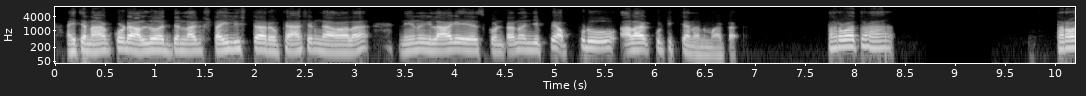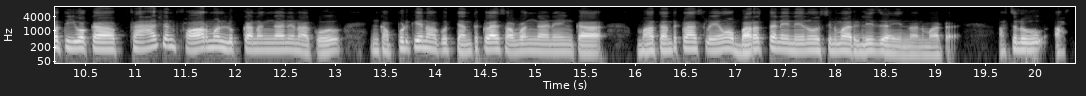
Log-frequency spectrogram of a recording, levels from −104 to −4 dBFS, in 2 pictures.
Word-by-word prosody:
అయితే 140 - +1
నాకు 145 +2 +3
కూడా 160 -2 +7
అల్లు 150 +3 +3
అర్జున్‌లాగా 140 0 -1
స్టైలిష్ 165 +4 0
స్టార్ 155 -4 +5 0.2
ఫ్యాషన్ 150 +2 0
కావాలా. 125 +1 +3 0.4
నేను 145 +3 -4
ఇలాగే 145 +2 +4
యేసుకుంటాను 135 0 -3
అని 150 0 -6
జెప్పి, 155 +6 -7
అప్పుడూ 185 -4 -3 0.3
అలా 155 - +8 0.2
కుట్టించాను 150 -9 -6
అనమాట. 95 -1 -11 1.0
తర్వాత 205 +3 +3 1.9
తర్వాత 185 +2 +4
ఈ - - -2
యొక్క 175 -1 +1 0.4
ఫ్యాషన్ 200 +6 -2
ఫార్మల్‌ 180 +4 +3
లుక్ 160 0 -4
అనంగానే, 155 0 -3
నాకు 120 0 -3 0.5
ఇంక 145 - -10
అప్పడుకే 175 +8 -2
నాకు 155 -2 -4
10థ్ 130 +1 -3
క్లాస్ 160 0 +5
అవ్వంగానే 135 0 -3
ఇంకా, 120 -1 +2 0.6
మా 140 - +2
10థ్ 150 +3 -1
క్లాస్‌లో 165 -3 0
ఏమో 170 - +1
'భరత్ 160 +7 +3
అనే 160 -2 -3
నేను' 145 +1 -2
సినిమా 145 0 0
రిలీజ్ 140 +2 -4
అయిందన్నమాట. 105 -2 -7 0.6
అసలు 155 +3 -1 0.3
ఆ - - -16
150 Hz, 135 wpm, -23 LUFS, 135-165 Hz, 1.9 s, అలా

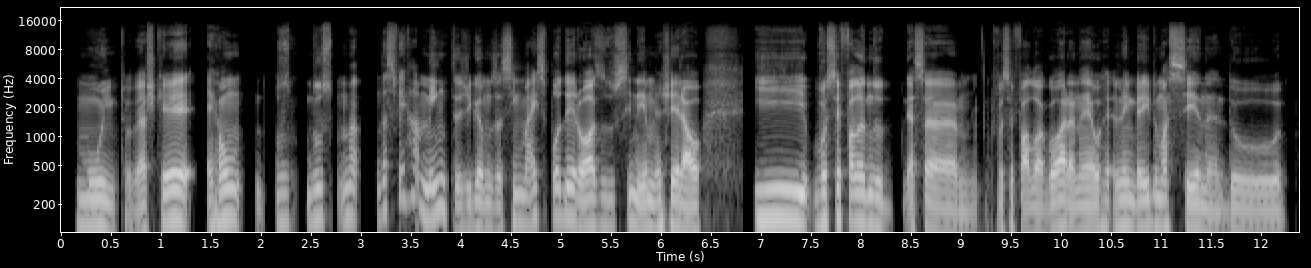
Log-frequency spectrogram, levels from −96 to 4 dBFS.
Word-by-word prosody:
Muito. 110 -3 -1
Eu - - +2
acho 100 - -2
que 140 +10 +5
é 110 - -1
é 125 - 0
um 140 +1 +3 0.4
dos 130 0 -7
dos 140 +4 -4
ma 150 0 -4 0.2
das 175 0 -7
ferramentas, 175 - -3
digamos 100 0 -2
assim, 95 +7 -4
mais 140 +4 -2
poderosas 115 -7 +2
do 110 - -8
cinema, 110 -3 0
em - - 0
geral. 100 -5 +4 0.5
E, 140 -1 +3
você 135 +4 +1
falando 125 -6 +2
dessa 105 +1 -2 0.6
que - - -29
você - - -6
falou 95 0 +1
agora, 105 +4 +3
né, 95 +1 +1
eu 95 - +2
re 110 +2 -4
lembrei 110 0 +1
de 115 - -5
uma 115 0 0
cena 95 -6 0
do 85 -2 -3
115 Hz, 175 wpm, -23 LUFS, 100-140 Hz, 0.6 s, que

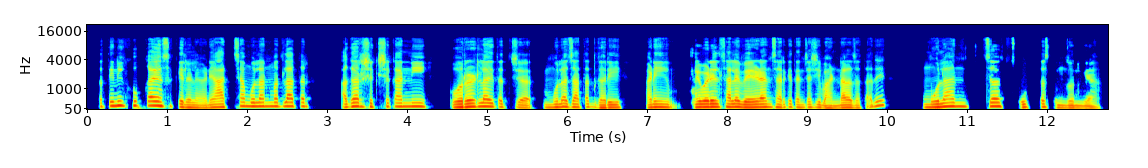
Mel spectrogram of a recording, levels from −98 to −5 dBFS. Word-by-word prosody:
तर 160 - -6
तिने 195 +2 +3
खूप 205 - -3
काही 205 0 +4
असं 180 -2 -3
केलेलं 120 -4 0
आहे. 110 - -3
आणि 115 +3 -2
आजच्या 135 +7 -1
मुलांमधला 175 0 +1
तर 175 - -2 0.5
अगर, 170 +6 +2
शिक्षकांनी 160 +3 -1 0.3
ओरडलय 150 +5 +4
त - - -2 0.2
च 110 -3 -1 0.2
मुलं 130 +5 0
जातात 140 0 -2
घरी 120 +1 +1 0.3
आणि 135 +2 +2 0.4
आई-वडील 140 +2 +6
साले 145 0 +4
वेड्यासारखे 130 +1 +3
त्यांच्याशी 125 0 -4
भांडायला 100 +3 0
जातात. 105 -1 -6
अरे 205 +4 -1 0.6
मुलांचं 165 +4 +2 0.2
चूक 130 +1 -4
तर 145 - 0
समजून 105 -6 -4
घ्या. 90 -2 -4
140 Hz, 150 wpm, -25 LUFS, 125-165 Hz, 0.6 s, आई-वडील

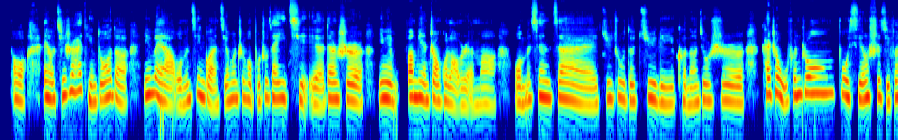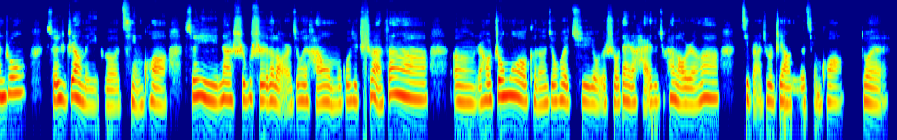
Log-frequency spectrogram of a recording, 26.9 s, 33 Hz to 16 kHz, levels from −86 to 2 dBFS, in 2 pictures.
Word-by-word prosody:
哦， 200 -3 0 0.3
哎 225 - +3
哟， 210 -1 +4
其 240 +3 0
实 295 +3 +2
还 305 +2 +2
挺 190 -9 -2
多 215 +5 +1
的。 185 -7 -1 0.2
因 250 +1 +3
为 230 -6 +2
啊， 170 -3 +2
我 160 +1 -3
们 185 +4 -3
尽 235 0 +1
管 160 -6 0
结 180 +2 -5
婚 215 +1 0
之 220 0 -3
后 200 -2 -1
不 190 - -5
住 225 - -3
在 215 -1 +1
一 215 0 +2
起， 195 -1 -2 0.3
但 210 -1 +3
是 190 -4 +3 0.2
因 215 +1 +4
为 195 -4 +1
方 230 0 +6
便 205 -3 +3
照 195 -2 +2
顾 195 0 -2
老 170 -3 -2
人 160 -1 -5
嘛， 165 -1 -7 0.2
我 175 - -1
们 195 +4 -3
现 230 -1 +3
在 185 -7 0
居 210 0 -3
住 215 -2 -2
的 190 0 -2
距 205 +1 0
离 170 -1 -3
可 185 +1 -4
能 170 +2 -4
就 195 -1 -1
是 185 -1 0 0.3
开 255 0 +4
车 260 +1 +3
5 180 -6 +2
分 245 +4 +2
钟、 270 0 +3
步 245 -4 +3
行 210 +1 +2
10 235 0 -1
几 180 -4 -3
分 225 +4 +4
钟， 270 +3 +1 0.3
所 195 - +2
以 215 - +5
是 200 - -3
这 235 +5 +4
样 210 -5 +5
的 160 - -5
一 155 -1 -10
个 155 -1 -6
情 165 -4 -5
况。 170 -3 0 0.2
所 235 - +1
以 205 -6 +3
那 205 +1 +2
时 200 - +1
不 210 +3 -3
时 195 -4 +2
地 195 -1 +2
老 160 - +2
人 150 +2 -5
就 190 - -4
会 190 - +1
喊 180 -1 0
我 - - 0
们 170 +1 -7
过 190 +1 -2
去 190 -1 -2
吃 240 +5 -4
晚 190 -8 +2
饭 255 +5 +3
啊， 210 -3 +2 0.4
嗯， 180 -2 -2
然 180 +2 -2
后 200 +1 +2
周 235 +4 +5
末 235 -6 +4
可 185 - -5
能 170 +2 -4
就 190 0 -1
会 195 -3 +1
去 180 0 -3
有 170 -2 -2
的 - - -4
时 175 - -2
候 - - 0
带 195 -2 +1
着 180 - 0
孩 175 - -2
子 185 +1 -4
去 200 - -14
看 215 -1 0
老 170 -1 +2
人 165 +1 -1
啊， 215 0 +1 0.3
基 205 - -2
本 - - -6
上 - - -7
就 190 - -5
是 185 - +2
这 190 0 -1
样 170 -1 +1
的 - - -14
一 - - -17
个 170 - -4
情 - - -10
况， 180 0 -4 0.3
对。 180 +1 -2
195 Hz, 275 characters per minute, -21 LUFS, 175-220 Hz, 0.4 s, 方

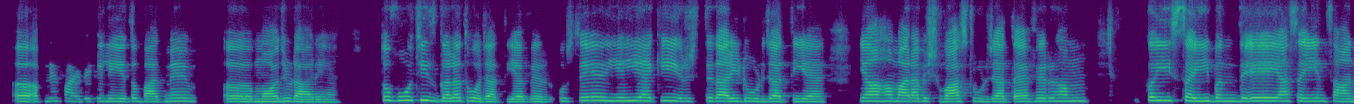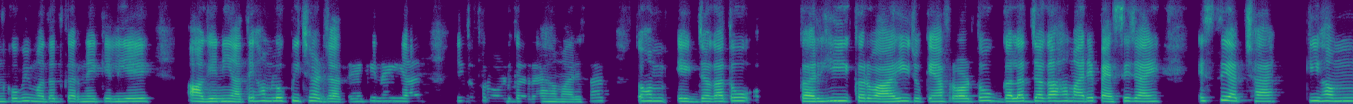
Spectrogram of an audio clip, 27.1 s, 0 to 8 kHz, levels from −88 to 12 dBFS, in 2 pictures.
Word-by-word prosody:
अ, - - +2
अपने 220 +2 0
फ़ायदे 220 -2 -8
के 225 +1 -8
लिए 220 0 -2
ये 215 - +1
तो 235 - -2
बाद 200 0 -1
में 240 +1 -2
अ, 210 -2 -3
मौज 205 +1 +2
उड़ा 200 -4 +1
रहे 190 0 -6
हैं। 180 -1 -10 0.4
तो 300 - +2
वो 295 +1 +3
चीज़ 295 -5 +4
ग़लत 245 +1 +2
हो 240 -2 +1
जाती 195 -1 -2
है। 195 0 +3
फिर 200 -2 -4
उससे 230 +4 -2 0.2
यही 255 0 +1
है 255 -2 +2
कि 260 0 0
रिश्तेदारी 230 +1 +1
टूट 220 -1 -3
जाती 210 0 0
है 200 -1 -1 0.4
या 240 0 +4
हमारा 230 -1 +3
विश्वास 220 -1 +1
टूट 225 -3 -7
जाता 205 0 0
है। 215 0 +1
फिर 230 +1 -1
हम 245 +1 -1 0.6
कई 280 0 +4
सही 255 -3 +3
बंदे 235 -1 +1 0.3
या 245 0 +2
सही 235 -1 +1
इंसान 215 -2 -3
को 225 +2 -4
भी 250 +2 -4
मदद 215 -2 -5
करने 210 -1 -3
के 220 +1 -5
लिए 215 +2 0 0.5
आगे 215 -1 +3
नहीं 220 0 -1
आते। 195 +6 -1
हम 245 0 -2
लोग 245 -1 +2
पीछे 255 +1 -1
हट 235 - -1
जाते 205 -1 -3
हैं 210 0 -10
कि 250 - -8
नहीं 235 0 -9
यार 225 +2 -5 0.4
ये 250 - -11
तो - - -23
फ्रॉड 220 -2 -15
कर 210 -2 -10
रहा 205 +1 -8
है 205 - -4
हमारे 195 -1 -6
साथ। 245 +7 -12 0.3
तो - - 0
हम 245 -1 0
एक 220 -3 0
जगह 225 0 +2
तो 255 0 +2 0.6
कर 220 -1 +5
ही 255 +3 +2
करवा 220 -4 +5
ही 230 +4 +3
चुके 225 -1 -2
हैं 220 +1 +3
फ्रॉड 215 0 +2
तो 270 +1 +1 0.2
ग़लत 230 +1 +4
जगह 245 0 +4
हमारे 240 0 +2
पैसे 210 +3 +2
जाएँ, 225 -1 +2 0.4
इससे 255 +4 +1
अच्छा 245 -3 +1
है 225 - -3 0.3
कि 260 - +1
हम 245 -1 +2
225 Hz, 205 wpm, -18 LUFS, 210-245 Hz, 0.6 s, कर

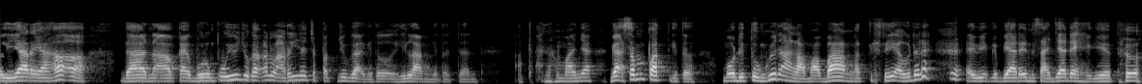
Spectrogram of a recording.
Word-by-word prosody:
liar 170 +3 +5
ya 155 -1 +1
heeh. 190 +1 +3 0.4
Dan, 150 0 +2
eee, 150 0 0
kayak 155 -1 -1
burung 160 +1 0
puyuh 190 +5 +1
juga 200 -3 0
kan 200 - -1
larinya 190 +3 -1
cepat 160 -4 -10
juga, 160 -5 -3
gitu, 130 +1 -7
hilang, 130 -1 -4
gitu. 110 -1 -15
Dan, 115 0 -16 0.3
apa - - -21 0.2
namanya, 145 +4 -4 0.2
nggak 200 +3 +4
sempat, 230 -3 +4
gitu. 135 -4 -6 0.3
Mau 170 +1 +4
ditungguin, 170 +8 +1
"Ah, 185 - 0
lama 140 0 +2
banget," 170 -3 +3
gitu. 180 - -3
Ya 170 - +2
udah 175 +8 +1
deh! - - -17 0.4
Eh - - +1
bi 155 - -1
ngebiarin 155 0 +1
saja 150 +2 +1
deh, 165 -2 +1
gitu. 145 +3 -2
160 Hz, 195 wpm, -21 LUFS, 145-180 Hz, 0.4 s, liar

